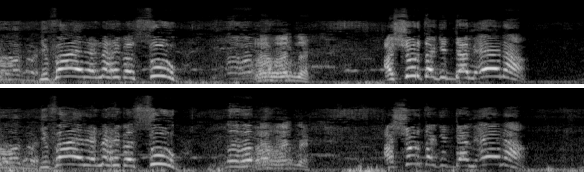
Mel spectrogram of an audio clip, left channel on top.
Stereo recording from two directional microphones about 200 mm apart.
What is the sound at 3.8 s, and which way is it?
A man's voice, 60° left (ahead or behind).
